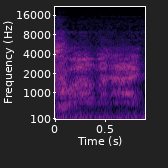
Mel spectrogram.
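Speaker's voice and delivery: very soft, voiceless whisper; horrified whisper. Retold or imitated. Recalling a shot man throwing up blood, horrified whisper. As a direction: breathe it out, aghast at the memory.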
